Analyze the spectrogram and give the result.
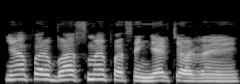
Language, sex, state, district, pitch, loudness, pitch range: Hindi, male, Bihar, Saran, 195 Hz, -14 LUFS, 165-230 Hz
